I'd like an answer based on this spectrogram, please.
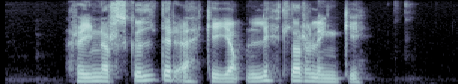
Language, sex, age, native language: Icelandic, male, 18-19, Icelandic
